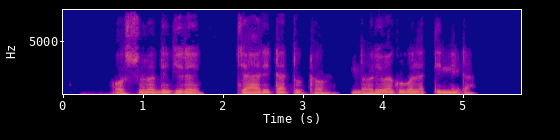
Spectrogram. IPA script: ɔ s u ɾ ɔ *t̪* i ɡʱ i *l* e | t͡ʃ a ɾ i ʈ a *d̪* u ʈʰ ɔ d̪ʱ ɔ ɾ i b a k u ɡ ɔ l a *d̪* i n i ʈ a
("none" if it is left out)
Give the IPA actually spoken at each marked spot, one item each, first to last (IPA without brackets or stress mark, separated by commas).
d̪, ɾ, t̪, t̪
